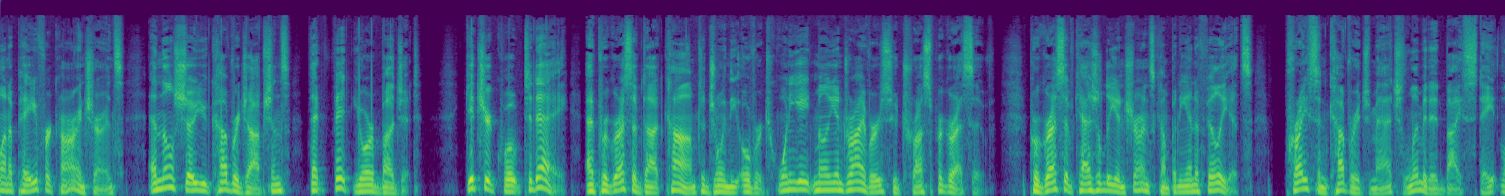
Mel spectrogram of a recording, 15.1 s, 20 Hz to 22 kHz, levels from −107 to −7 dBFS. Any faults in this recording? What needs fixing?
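Periodic USB or driver dropouts run from 1.96 to 5.83 s, starting just after "insurance and they'll show". About thirty tiny gaps, each well under a millisecond and filled with silence, recur every 0.125 s and are heard as regular ticks in the speech. Random clicks or a one-off underrun would not keep this strict eight-per-second spacing, which points to a background task stalling the bus or driver on a timer. Disable USB power saving and stop periodic polling tasks during recording.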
